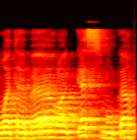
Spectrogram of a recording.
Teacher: سین ساکن ہے، اس پہ ہمس ہوگا. میم اور کاف کو جلدی پڑھیں گے · کاف کو اسم کا کے سین سے ملانا ہے کیونکہ اسم کا حمزہ عارضی ہوتا ہے، تو وَتَبَارَكَ اسْمُكَ ہو جائے گا.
